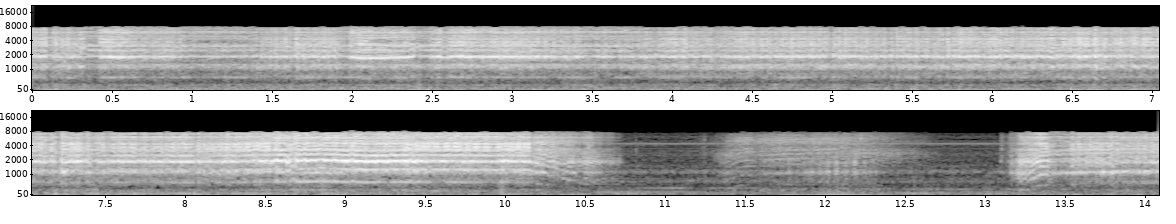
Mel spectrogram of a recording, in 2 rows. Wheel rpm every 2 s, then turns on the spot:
160, 160, 160, 160, 160, 30, 30.
none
